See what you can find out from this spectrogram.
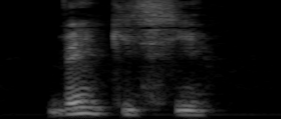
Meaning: second-person plural imperfect subjunctive of vaincre
- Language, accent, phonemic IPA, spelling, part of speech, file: French, Canada, /vɛ̃.ki.sje/, vainquissiez, verb, LL-Q150 (fra)-vainquissiez.wav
